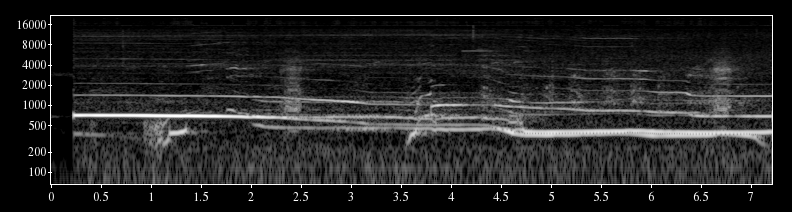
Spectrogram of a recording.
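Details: A chorus of black wolves, large gray wolf subspecies of North America, with several sustained howls layered at different pitches, some wavering and stepping down, holding on a low steady note near the end.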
